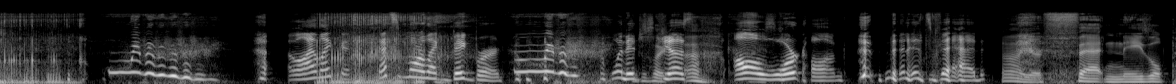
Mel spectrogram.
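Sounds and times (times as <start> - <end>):
voice imitating loud snoring: 0.0 - 0.9, 3.1 - 4.9
speech: 1.6 - 11.7
laughter: 5.1 - 6.6, 8.6 - 10.4.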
